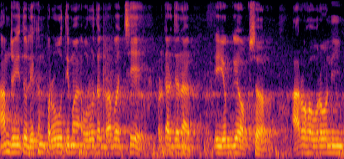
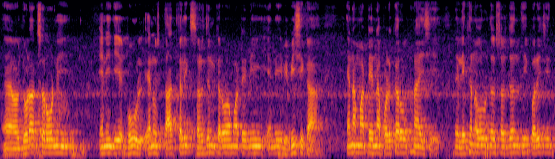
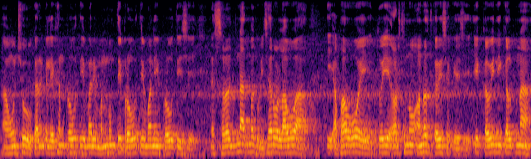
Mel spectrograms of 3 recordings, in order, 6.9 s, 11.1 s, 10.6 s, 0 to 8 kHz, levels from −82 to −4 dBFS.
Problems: constant background noise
